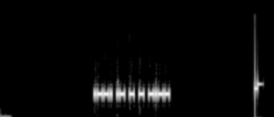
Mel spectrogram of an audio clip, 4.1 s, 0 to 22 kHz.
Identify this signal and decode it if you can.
Morse code, heard as a keyed tone, about 50 wpm, 700 Hz. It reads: PATTY
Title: USA Common Names - 50wpm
